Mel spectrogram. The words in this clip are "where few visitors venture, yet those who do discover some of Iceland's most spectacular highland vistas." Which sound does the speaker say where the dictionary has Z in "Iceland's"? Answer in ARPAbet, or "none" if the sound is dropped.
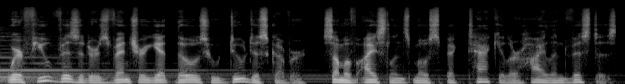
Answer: Z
